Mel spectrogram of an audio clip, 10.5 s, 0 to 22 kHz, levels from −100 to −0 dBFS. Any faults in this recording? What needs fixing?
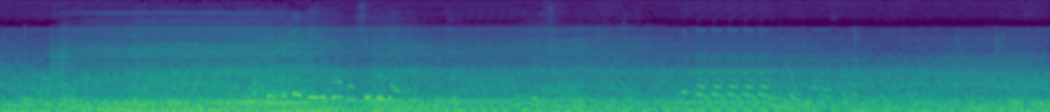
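Repeated frames: short runs of compressed frames were written or sent more than once, so the decoder replays the same stretch as a stutter. A 104.5 ms block plays twice more at 1.09 s and four more times at 4.72 s. A 156.7 ms block plays four more times at 7.10 s. These repeats add 0.21, 0.42 and 0.63 s of extra audio.

Drop duplicate frames by checking sequence numbers or timestamps before decoding.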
